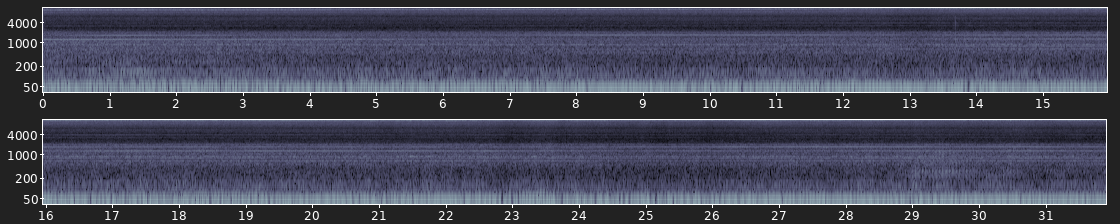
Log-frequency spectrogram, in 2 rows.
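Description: Airbus EC130 helicopter heard from inside its cockpit, rotor turning and Safran turboshaft engine running: a steady deep rotor rumble under a high, thin turbine whine. The whine rises slightly in pitch about a third of the way through.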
